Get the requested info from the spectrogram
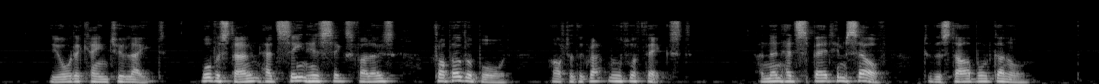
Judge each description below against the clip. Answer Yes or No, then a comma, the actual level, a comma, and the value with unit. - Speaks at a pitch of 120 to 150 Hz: Yes, low, 135 Hz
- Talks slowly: No, average, 145 wpm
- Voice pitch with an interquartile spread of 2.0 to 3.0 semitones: Yes, average, 2.7 semitones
